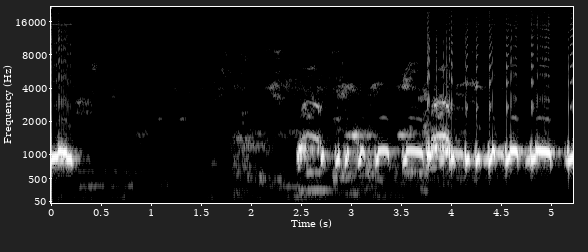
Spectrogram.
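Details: Local zebra dove used as a lure recording: after low murmuring and a quiet gap, a rapid string of short rolling coos starts midway and runs to the end, with faint background chatter.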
